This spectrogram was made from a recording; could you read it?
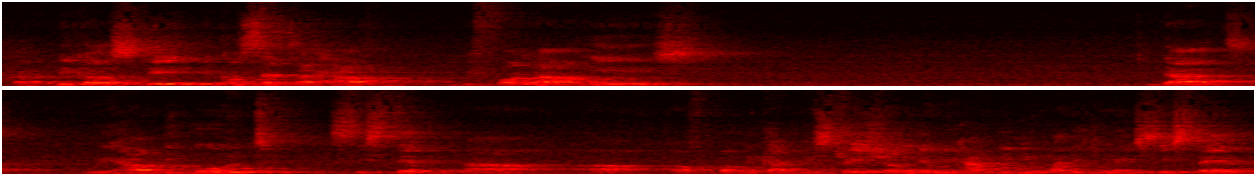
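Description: A young man in the audience of a lecture room asks a long, halting question full of fillers. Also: medium pitch, steady tone, background noise. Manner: hesitant, halting, many fillers. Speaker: audience member asking a question. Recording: echoey hall from far off.

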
